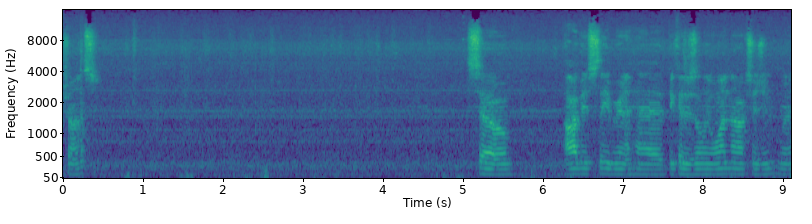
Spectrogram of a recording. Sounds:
Speech

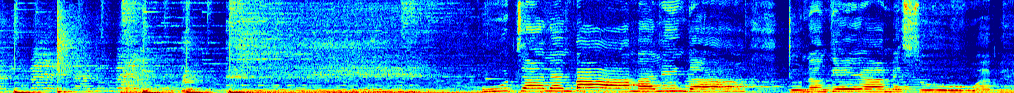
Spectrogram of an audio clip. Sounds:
Music

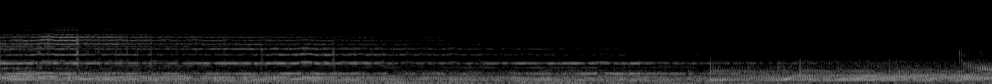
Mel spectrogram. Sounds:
Music

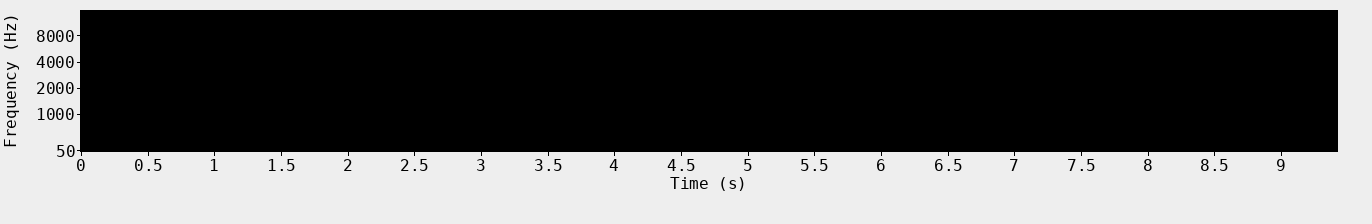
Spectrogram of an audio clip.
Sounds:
Ambient music, Music

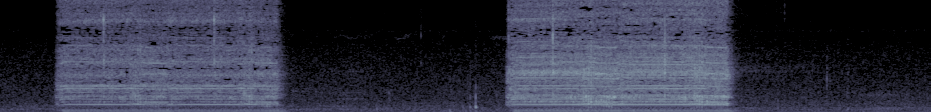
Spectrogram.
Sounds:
Printer

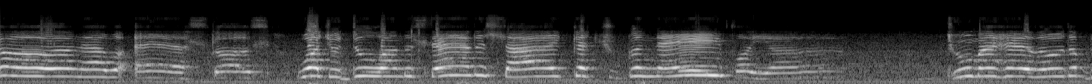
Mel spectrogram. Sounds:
Child singing

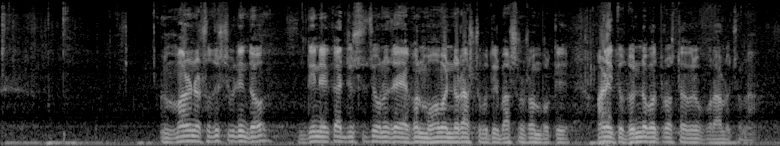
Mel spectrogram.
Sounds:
man speaking, Speech, monologue

